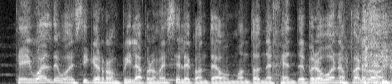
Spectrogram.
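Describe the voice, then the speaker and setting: A man with an Argentine accent, over noticeable background noise. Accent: Argentine Spanish (Rioplatense). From Argentina. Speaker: film journalist. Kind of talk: casual chat.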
